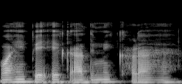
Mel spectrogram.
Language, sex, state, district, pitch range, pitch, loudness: Hindi, male, Jharkhand, Palamu, 105-110 Hz, 110 Hz, -20 LUFS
